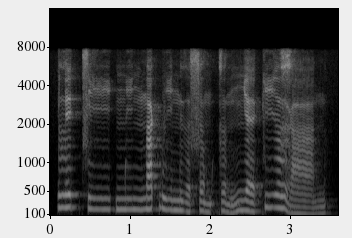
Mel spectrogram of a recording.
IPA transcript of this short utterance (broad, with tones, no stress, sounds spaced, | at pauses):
l e˦˥ k̚ s i˧ | m i˧ ŋ n a˦˥ k̚ v i˧ n ɨ˨˩ ə̯ s ə˨˩ m k ə˨˩˨ ŋ ɲ ɛ˨˩ k i˧ ə̯ ɣ a˨˩˨ n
